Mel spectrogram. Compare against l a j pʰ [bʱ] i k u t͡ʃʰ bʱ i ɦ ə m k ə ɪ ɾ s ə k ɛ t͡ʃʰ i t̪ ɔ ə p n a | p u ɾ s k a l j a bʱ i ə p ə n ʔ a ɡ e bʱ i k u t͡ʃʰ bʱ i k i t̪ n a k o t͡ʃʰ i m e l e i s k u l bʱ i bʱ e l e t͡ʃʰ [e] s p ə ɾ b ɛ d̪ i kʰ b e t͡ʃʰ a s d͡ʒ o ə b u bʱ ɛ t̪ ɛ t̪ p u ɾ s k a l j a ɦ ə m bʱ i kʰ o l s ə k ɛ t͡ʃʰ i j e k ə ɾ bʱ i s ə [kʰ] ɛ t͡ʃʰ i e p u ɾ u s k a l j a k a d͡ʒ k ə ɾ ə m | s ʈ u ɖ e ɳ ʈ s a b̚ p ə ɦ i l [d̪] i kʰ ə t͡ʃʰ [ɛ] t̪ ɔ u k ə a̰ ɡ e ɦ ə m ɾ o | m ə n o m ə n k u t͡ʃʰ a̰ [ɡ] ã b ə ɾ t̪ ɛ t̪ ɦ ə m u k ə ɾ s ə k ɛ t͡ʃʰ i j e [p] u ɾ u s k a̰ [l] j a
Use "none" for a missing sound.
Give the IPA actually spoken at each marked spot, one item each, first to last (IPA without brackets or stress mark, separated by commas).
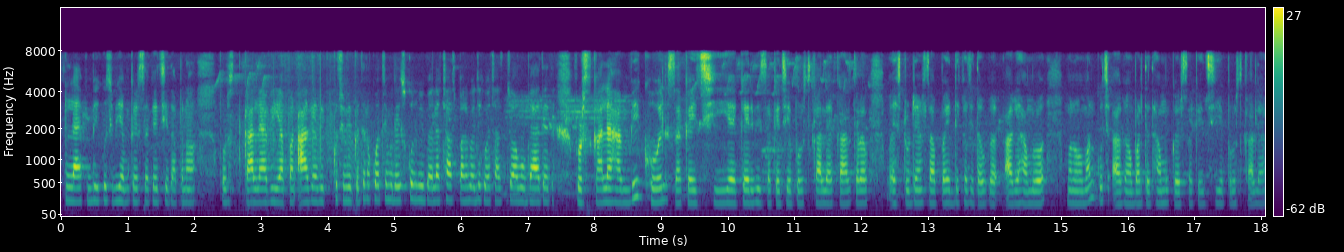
bʱ, a, k, d̪, i, ɡ, p, l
